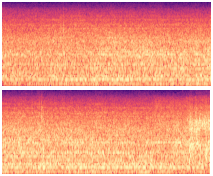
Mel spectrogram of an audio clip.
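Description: Cotton mill machinery running with a steady, dense drone that does not change.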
